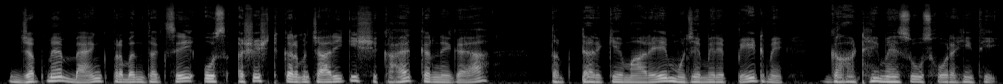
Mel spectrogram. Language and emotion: Hindi, fearful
